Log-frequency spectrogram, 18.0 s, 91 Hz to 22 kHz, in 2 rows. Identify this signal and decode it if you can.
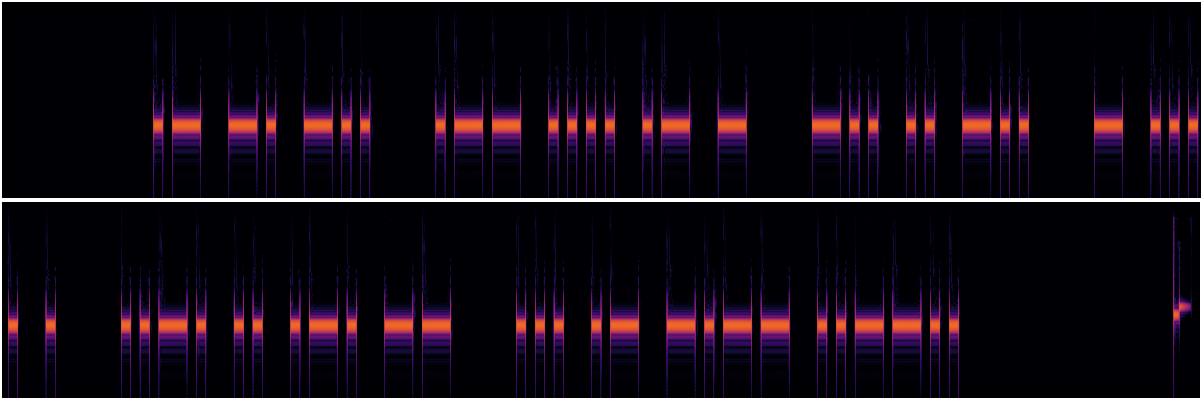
Morse code, heard as a keyed tone, about 17 wpm, 700 Hz. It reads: AND WHAT DID THE FIRM SAY?
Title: Sentences from Top 1400 Words 17wpm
